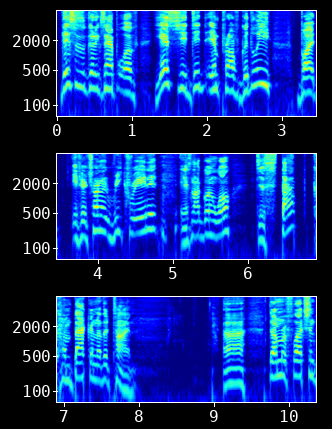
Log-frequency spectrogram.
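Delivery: ordinary delivery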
